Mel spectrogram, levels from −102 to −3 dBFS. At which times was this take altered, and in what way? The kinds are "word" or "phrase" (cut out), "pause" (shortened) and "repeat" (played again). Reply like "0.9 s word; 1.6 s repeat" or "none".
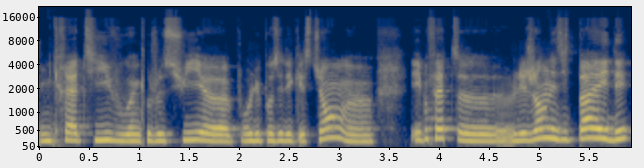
1.0 s word; 3.8 s word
